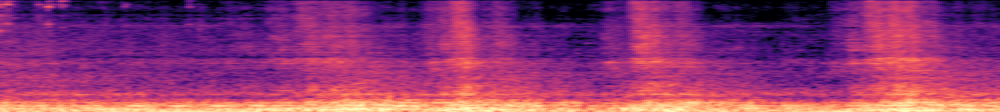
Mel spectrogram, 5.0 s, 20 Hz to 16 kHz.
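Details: 1973 Mercury Marquis V8 idle: deep, uneven stumbling beat, running on seven cylinders through a bad spark plug wire that came off; new plug wires ordered.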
